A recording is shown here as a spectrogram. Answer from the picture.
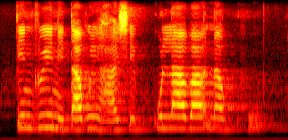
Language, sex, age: Tsonga, female, 20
